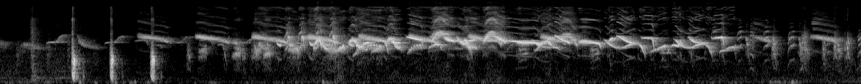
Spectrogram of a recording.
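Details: Songbird starting with a few sharp clicks and short chirps, then breaking into a long, rich, jumbled warble of rapid twitters and trills.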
